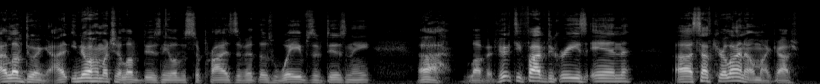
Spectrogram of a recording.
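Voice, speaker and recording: Speaking at a very fast pace, a man uses a medium pitch and lively intonation. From US, Washington DC area. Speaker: Disney vlogger. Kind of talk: live stream Q&A, reading chat comments. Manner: animated.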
